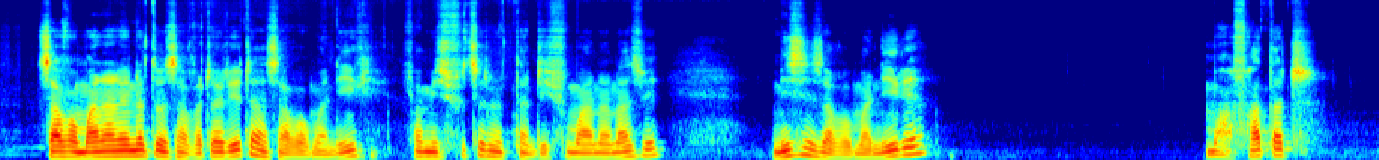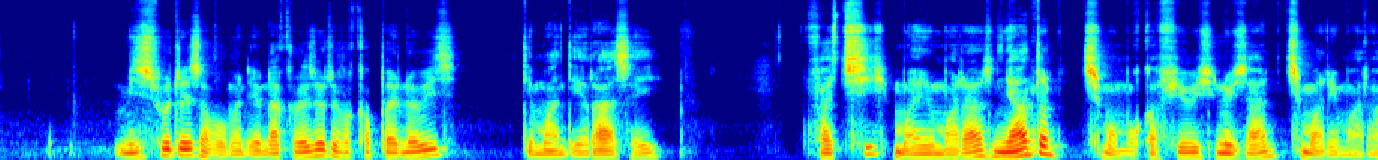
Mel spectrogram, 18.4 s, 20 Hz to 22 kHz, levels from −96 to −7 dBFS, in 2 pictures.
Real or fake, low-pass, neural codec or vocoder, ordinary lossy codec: real; none; none; none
